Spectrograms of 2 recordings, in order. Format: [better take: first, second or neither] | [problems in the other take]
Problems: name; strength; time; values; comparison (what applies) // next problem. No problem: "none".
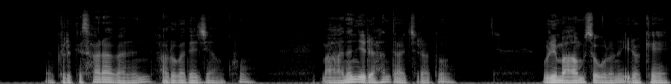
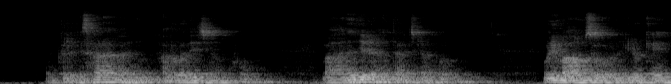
first | off-mic speech; far // room echo; noticeable; dies away in 0.8 s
